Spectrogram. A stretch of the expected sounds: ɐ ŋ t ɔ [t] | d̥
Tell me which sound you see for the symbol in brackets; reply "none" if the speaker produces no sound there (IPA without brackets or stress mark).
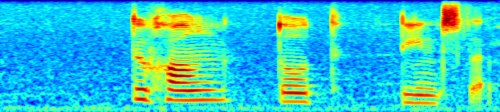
t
